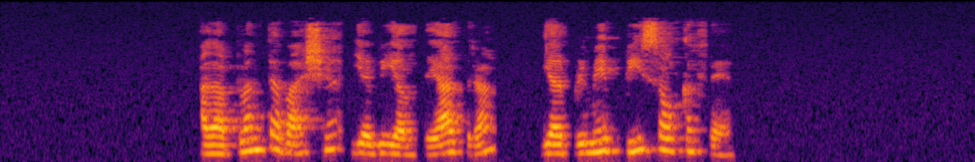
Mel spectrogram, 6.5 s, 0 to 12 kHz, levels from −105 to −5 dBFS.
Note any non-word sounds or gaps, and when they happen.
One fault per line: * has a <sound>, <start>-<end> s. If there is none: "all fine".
all fine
